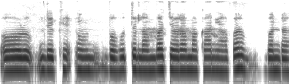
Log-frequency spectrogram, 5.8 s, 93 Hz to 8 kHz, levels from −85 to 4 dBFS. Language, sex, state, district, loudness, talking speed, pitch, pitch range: Hindi, female, Bihar, Sitamarhi, -19 LUFS, 125 wpm, 190 Hz, 185-195 Hz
